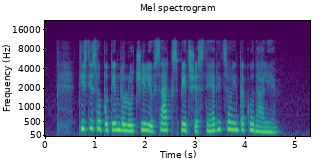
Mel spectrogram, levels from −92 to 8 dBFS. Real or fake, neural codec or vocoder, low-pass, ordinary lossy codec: real; none; 10.8 kHz; Opus, 64 kbps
